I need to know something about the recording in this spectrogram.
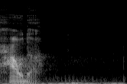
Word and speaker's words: Gouda: that she's produced and found out that it's pronounced howda nobody ever says how dumb but that's actually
